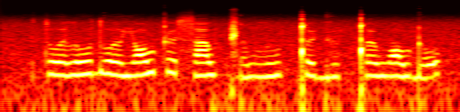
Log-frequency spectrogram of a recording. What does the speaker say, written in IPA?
t o ə̯ l o d o ə̯ j ɒ w ʈ ø s a w ɡ͡ǁ œ w l u ǃ ø ɡʲ u ǃ œ w ɒ w ɖ o

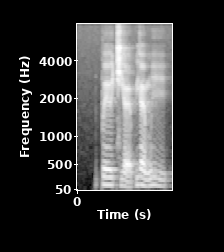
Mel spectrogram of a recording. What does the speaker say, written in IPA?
p e˦ ɪ̯ t͡ɕ j ɛ̰˨˩ p j ɛ˥˨ m i˥˨

